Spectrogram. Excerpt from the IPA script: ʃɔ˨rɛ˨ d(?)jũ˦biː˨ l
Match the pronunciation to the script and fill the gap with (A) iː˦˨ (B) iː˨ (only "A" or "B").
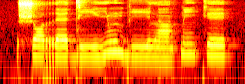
B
